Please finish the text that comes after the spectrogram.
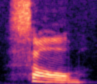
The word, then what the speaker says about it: psalm: With PS, again, the P is silent. You just pronounce it as an S. Psychiatry or psalm.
